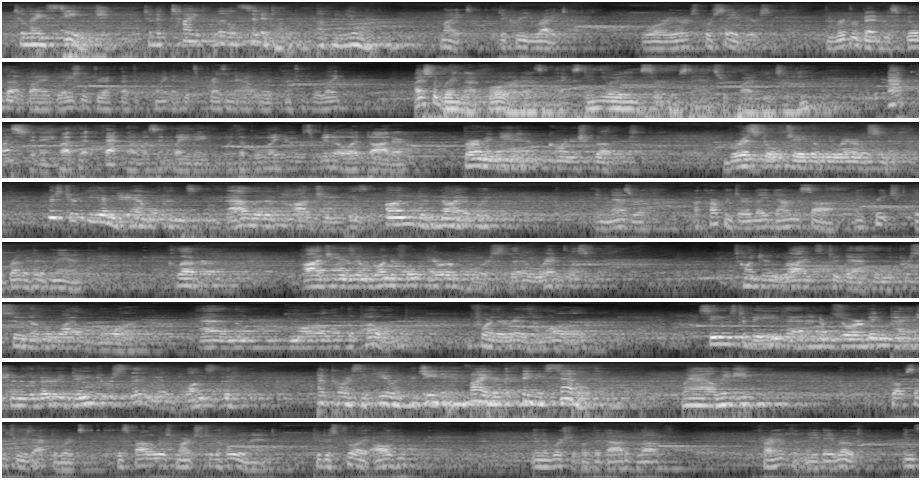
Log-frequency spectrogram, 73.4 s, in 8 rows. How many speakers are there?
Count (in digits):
6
